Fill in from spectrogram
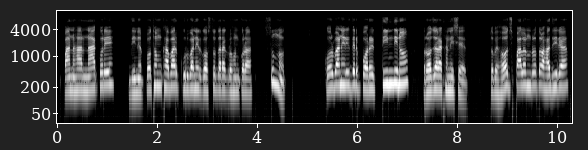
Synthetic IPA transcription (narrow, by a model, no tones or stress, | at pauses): panɦaɾnakoɾe | d̪ineɾpɾɔt̪ʰomkʰabaɾkuɾbaniɾɡɔst̪od̪aɾaɡɾoɦɔnkɔɾa | sunːɔt̪̚ | koɾbaniɾid̪eɾpɔɾeɾt̪ind̪inɔ | ɾɔd͡ʒaɾakʰaniʃed̪ | t̪ɔbeɦɔd͡ʒpalɔnɾɔt̪ɔɦad͡ʒiɾa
